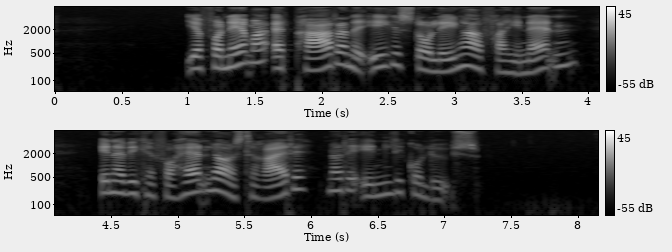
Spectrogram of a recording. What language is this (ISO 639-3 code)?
dan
